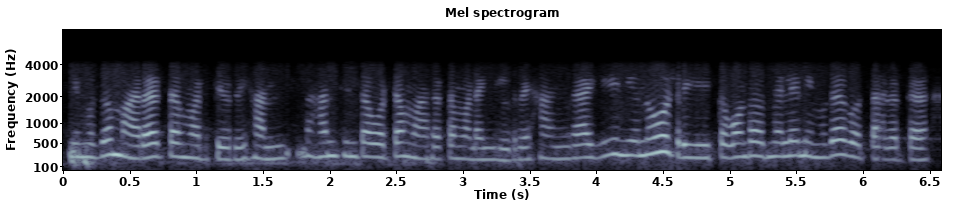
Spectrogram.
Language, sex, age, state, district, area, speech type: Kannada, female, 30-45, Karnataka, Gadag, rural, conversation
